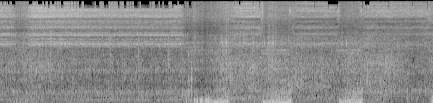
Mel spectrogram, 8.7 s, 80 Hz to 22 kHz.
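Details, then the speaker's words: 1969 Jaguar XJ6 Daimler Sovereign Series 1 petrol six, abandoned 18 years: rough idle with constant thin hiss, blipped three times; intake vacuum leak. "you can hear the vacuum leak good engine though good little engine"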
